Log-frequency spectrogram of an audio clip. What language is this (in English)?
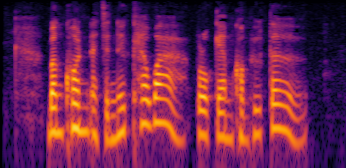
Thai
